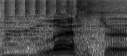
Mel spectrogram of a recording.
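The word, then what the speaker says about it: Leicester: gonna be simming that against la chester lychester what is it lester lester is how you pronounce it and then we got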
